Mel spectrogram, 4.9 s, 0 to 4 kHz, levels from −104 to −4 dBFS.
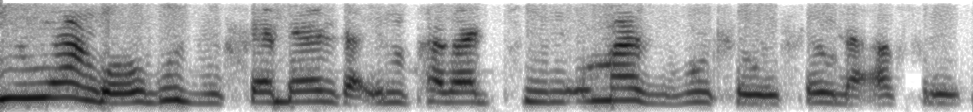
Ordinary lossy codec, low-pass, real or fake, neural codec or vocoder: none; 3.6 kHz; real; none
